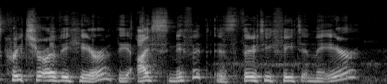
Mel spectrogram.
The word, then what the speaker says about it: mephit: Nephit? Ice mephit is what they're called. M for Malcolm. Like that. Mephit. Mephit. But with a And PH.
